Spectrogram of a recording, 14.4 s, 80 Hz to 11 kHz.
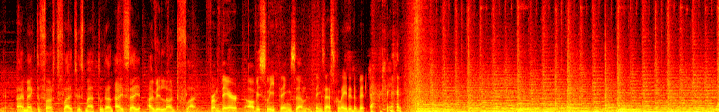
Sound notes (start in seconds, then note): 7.3 laughter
